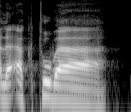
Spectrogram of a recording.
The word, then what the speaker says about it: لأكتبا: نكتب نون التوكيد الخفيفة كما نكتب تنوين النصب بالألف ونقرأها إذا وقفنا ألفا إذا وصلنا نقرأها نونا يعني لما أقول أكتبا درسي هنا أنطقها نون لكن إذا وقفت أقول لأكتبا لأكتبا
